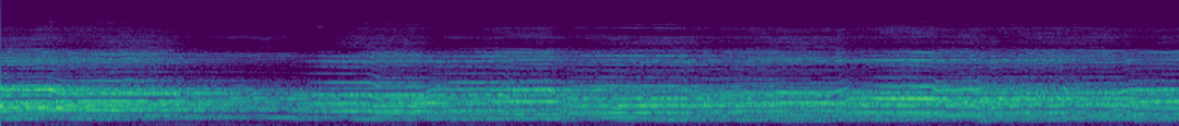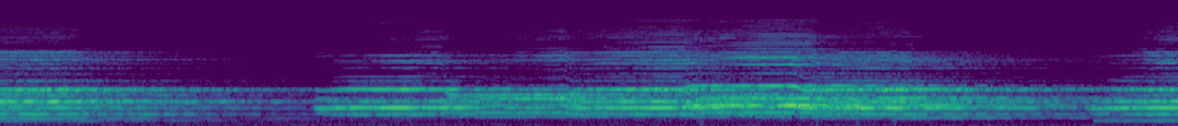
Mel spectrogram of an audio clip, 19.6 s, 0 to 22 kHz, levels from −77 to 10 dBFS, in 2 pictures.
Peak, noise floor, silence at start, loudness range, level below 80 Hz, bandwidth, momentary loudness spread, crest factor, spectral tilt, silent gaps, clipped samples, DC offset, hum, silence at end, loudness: -4 dBFS; -46 dBFS; 0 s; 7 LU; -72 dBFS; 11.5 kHz; 14 LU; 18 dB; -3.5 dB/octave; none; under 0.1%; under 0.1%; none; 0 s; -21 LUFS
